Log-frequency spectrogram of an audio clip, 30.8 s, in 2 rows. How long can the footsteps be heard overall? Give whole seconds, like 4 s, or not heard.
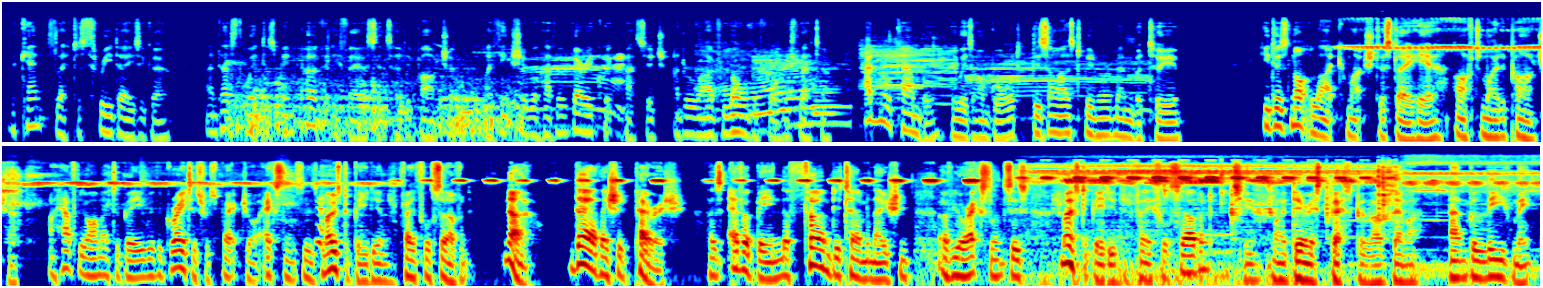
not heard.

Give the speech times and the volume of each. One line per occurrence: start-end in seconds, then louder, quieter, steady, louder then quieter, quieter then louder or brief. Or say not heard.
0.1-30.7 louder.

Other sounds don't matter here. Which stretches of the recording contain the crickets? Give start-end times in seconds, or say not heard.
13.3-30.7.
